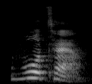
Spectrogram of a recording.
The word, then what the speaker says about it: water: If you find ER sound at the end of a word, so you need to use AH sound instead of pronouncing ER sound. You need to pronounce it like water, water with AH sound.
